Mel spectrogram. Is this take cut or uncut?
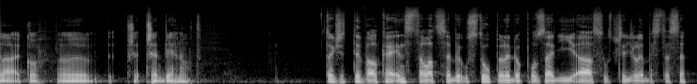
uncut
